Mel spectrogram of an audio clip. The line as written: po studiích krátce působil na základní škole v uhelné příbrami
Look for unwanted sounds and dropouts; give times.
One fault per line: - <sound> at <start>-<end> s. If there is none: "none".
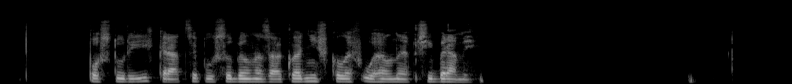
none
